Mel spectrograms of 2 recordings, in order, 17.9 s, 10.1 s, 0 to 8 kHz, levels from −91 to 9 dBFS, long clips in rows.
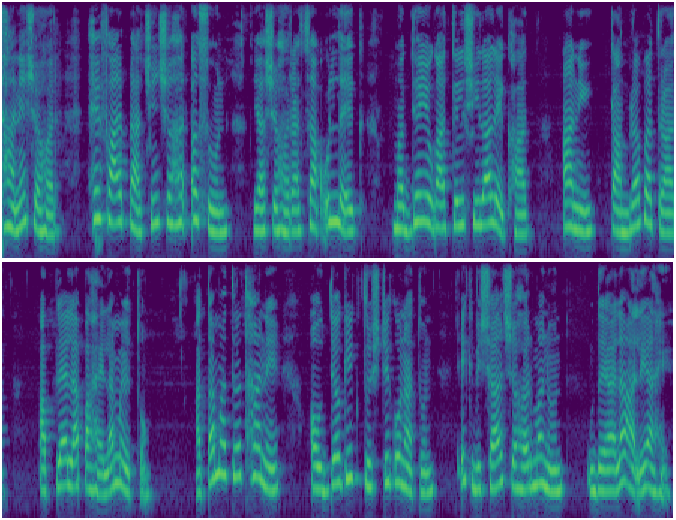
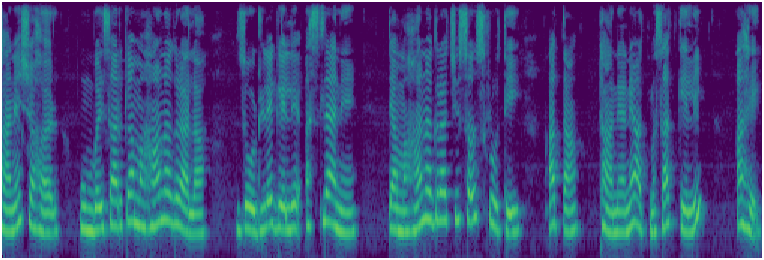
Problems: background sounds at intervals, background conversations at intervals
